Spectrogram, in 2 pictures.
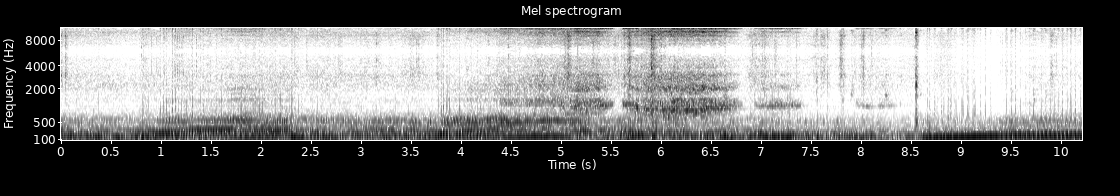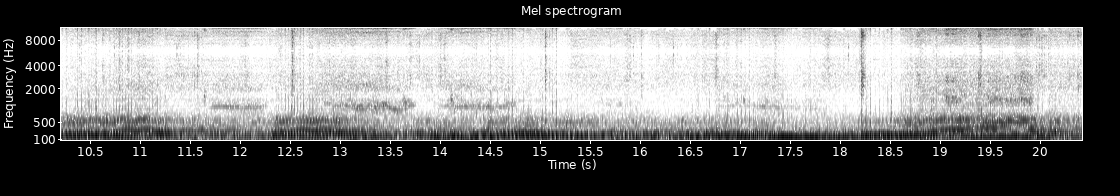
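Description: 2012 Mustang GT's 5.0-litre V8 with a cat-back exhaust, heard from inside the cabin, revving up and easing off over and over as the car is driven hard around an autocross course. The Nitto NT01 tyres squeal at times as the car slides through the corners, most around five to seven seconds in.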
